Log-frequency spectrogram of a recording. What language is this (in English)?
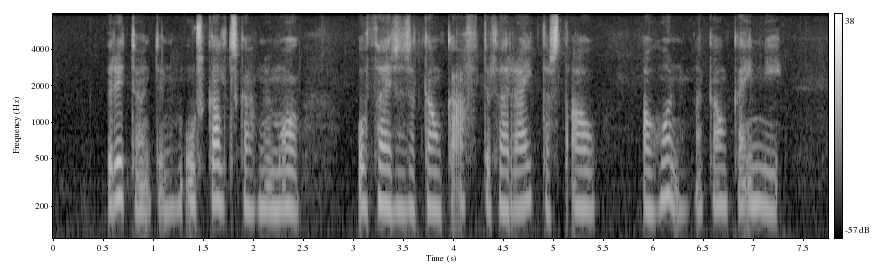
Icelandic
